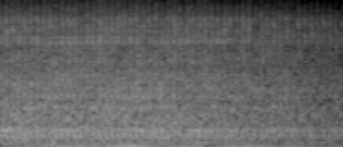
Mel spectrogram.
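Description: Film projector running: a fast, steady mechanical clatter with hiss.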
